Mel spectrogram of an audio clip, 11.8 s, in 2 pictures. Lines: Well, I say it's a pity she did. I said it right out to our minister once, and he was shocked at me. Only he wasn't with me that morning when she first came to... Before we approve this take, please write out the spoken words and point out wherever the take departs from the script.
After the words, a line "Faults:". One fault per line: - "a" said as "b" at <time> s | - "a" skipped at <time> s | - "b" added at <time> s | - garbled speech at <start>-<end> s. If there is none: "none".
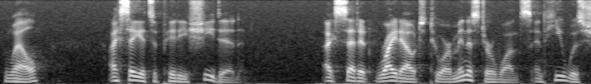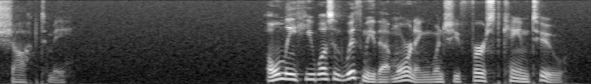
Well, I say it's a pity she did. I said it right out to our minister once, and he was shocked me. Only he wasn't with me that morning when she first came to...
Faults:
- "at" skipped at 6.4 s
